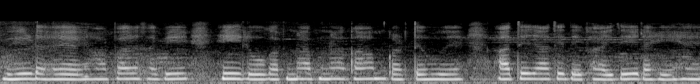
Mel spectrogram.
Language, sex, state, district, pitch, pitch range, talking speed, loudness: Hindi, female, Jharkhand, Jamtara, 245 Hz, 235-255 Hz, 155 wpm, -14 LUFS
